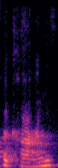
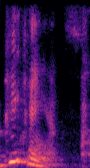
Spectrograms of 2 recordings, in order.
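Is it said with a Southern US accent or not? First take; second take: no; yes. First: It is said in the speaker's usual accent. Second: It is said the Southern way, like Papa.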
